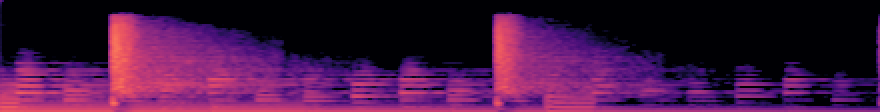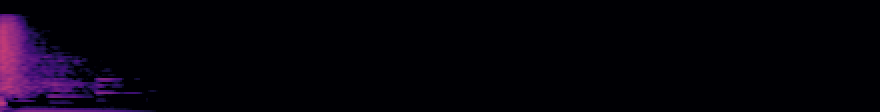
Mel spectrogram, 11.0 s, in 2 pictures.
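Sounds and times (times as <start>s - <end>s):
slowed instrumental music: 0.0s - 6.3s.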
